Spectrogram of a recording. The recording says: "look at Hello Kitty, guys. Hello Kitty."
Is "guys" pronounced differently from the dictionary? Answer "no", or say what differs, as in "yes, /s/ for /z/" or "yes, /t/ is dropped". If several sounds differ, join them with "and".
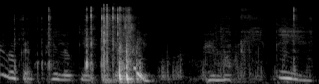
yes, /z/ is dropped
